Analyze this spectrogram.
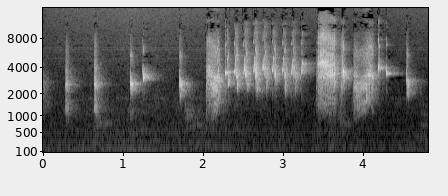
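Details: Long-tailed shrike in Bobotsari: a few separate, sharp chips, then a fast rattling chatter and loud, harsh, grating bursts, ending in whistled notes, over faint background hiss.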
